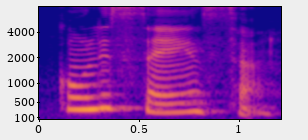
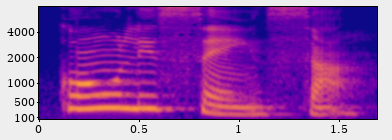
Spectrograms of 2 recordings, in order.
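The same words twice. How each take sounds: First: It is said at natural speed. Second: It is said very slowly. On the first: "2 vezes mais naturalmente" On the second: "uma vez bem devagar"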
